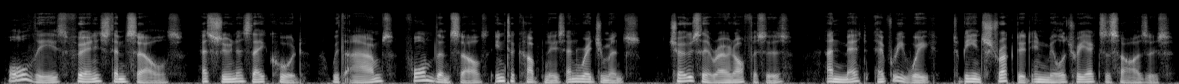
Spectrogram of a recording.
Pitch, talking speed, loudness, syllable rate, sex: 115 Hz, 160 wpm, -20 LUFS, 5.5 syllables/s, male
